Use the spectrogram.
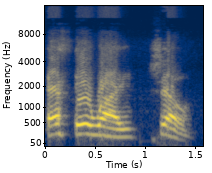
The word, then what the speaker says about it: Seychelles: So SAY shell.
